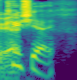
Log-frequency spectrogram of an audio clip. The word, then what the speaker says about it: Mercutio: I think there is because there is actually a character called Mercurio. – Mercutio.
